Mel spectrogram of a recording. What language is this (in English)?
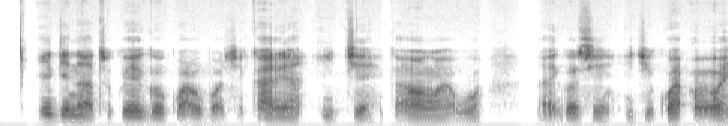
Igbo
